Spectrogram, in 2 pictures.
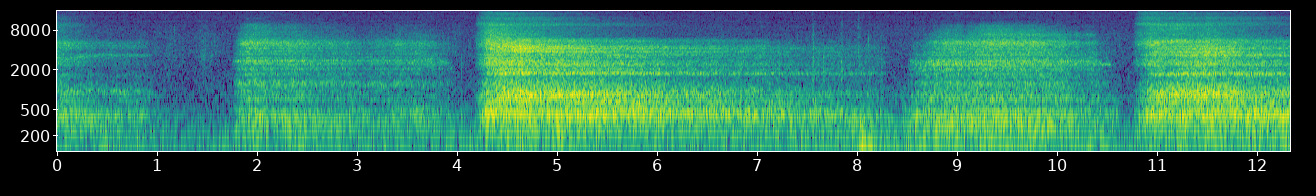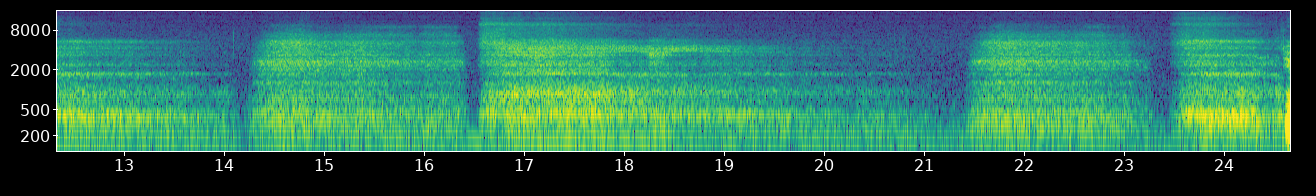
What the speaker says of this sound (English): And breathe here.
